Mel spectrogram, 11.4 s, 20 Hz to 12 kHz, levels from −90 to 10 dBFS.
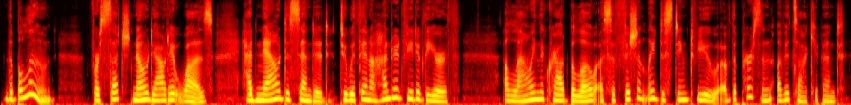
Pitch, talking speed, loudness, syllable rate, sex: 200 Hz, 175 wpm, -18 LUFS, 4.7 syllables/s, female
